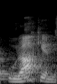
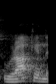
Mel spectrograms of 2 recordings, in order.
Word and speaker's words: Uraken: blue belts and advanced blue belts, are your Uraken strikes. Uraken is spelled U-R-A-K-E-N.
